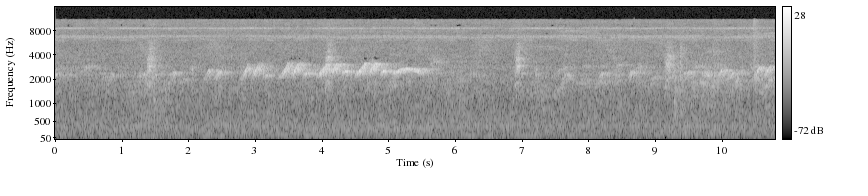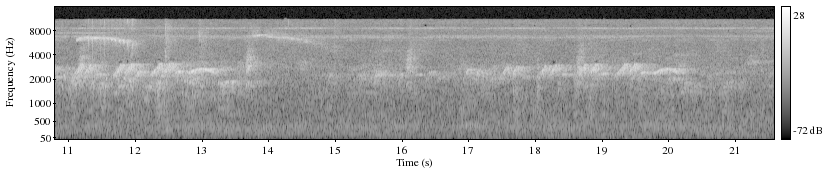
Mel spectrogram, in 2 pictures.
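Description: Tropical jungle birds singing. One bird gives a quick run of repeated arched notes three times, over a steady high insect drone, with a few single whistled calls between the runs.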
